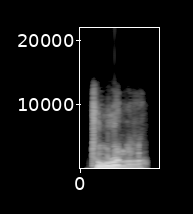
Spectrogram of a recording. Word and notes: torula: British English

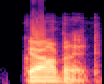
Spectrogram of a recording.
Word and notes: gobbet: American English

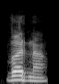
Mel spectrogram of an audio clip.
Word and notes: varna: Indian

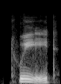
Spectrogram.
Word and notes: tweet: American English

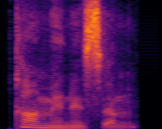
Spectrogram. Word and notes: communism: Indian

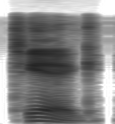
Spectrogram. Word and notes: tig: American English

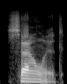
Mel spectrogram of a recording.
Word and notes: sallet: American English

